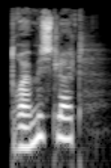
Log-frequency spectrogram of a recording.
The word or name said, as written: drømmeslot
